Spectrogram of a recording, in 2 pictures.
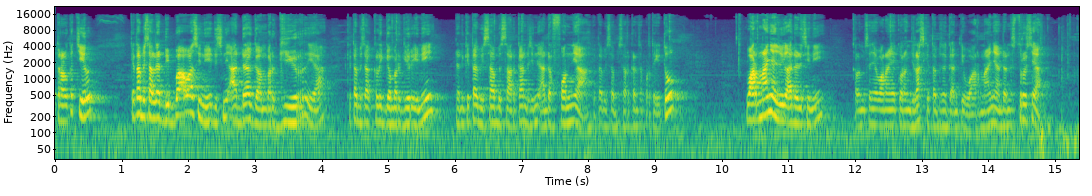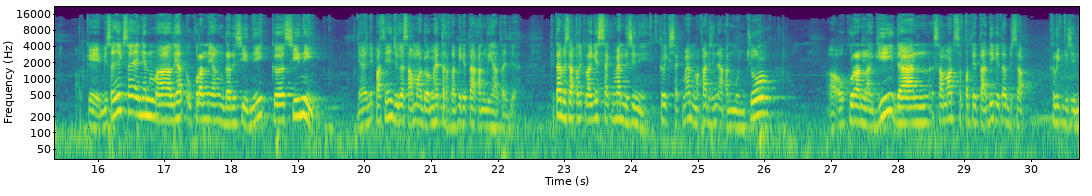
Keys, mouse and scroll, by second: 2.2 scroll down 2, 5.0 click, 5.4-6.3 scroll down 1, 6.3 scroll down 1, 6.5 click, 7.8 click, 10.4 click, 14.9 shift+middle click, 15.3 middle click, 15.8 scroll down 2, 16.2 middle click, 16.7-17.1 scroll up 1, 17.1 middle click, 18.3 click, 19.0 shift+click, 19.4 middle click, 24.3 click, 25.0 middle click, 25.7 scroll up 2, 26.0 shift+middle click, 28.1-28.9 scroll down 2, 28.9 click, 30.4 click.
